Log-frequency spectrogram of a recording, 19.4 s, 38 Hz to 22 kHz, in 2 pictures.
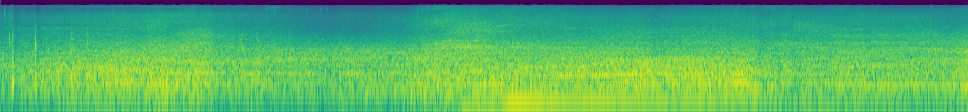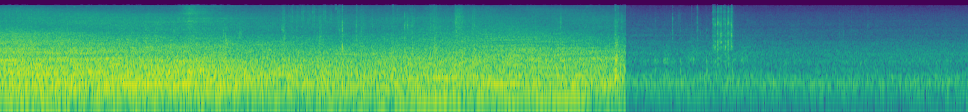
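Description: Heavy tractor-trailer on a low-bed trailer loaded with a tram car drives past close by, with its diesel engine rumbling and tyres loud on the road, loudest through the middle as it goes by. About 16 seconds in, the sound cuts off abruptly to a faint background hum.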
